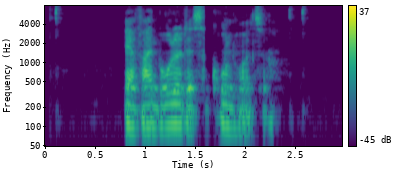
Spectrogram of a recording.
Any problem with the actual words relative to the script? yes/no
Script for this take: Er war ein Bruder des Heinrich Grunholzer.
yes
